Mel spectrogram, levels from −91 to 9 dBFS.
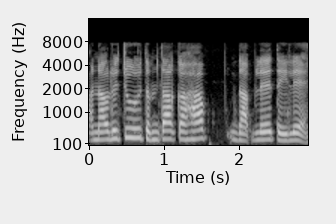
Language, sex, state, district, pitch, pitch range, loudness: Wancho, female, Arunachal Pradesh, Longding, 220 Hz, 205-235 Hz, -15 LUFS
